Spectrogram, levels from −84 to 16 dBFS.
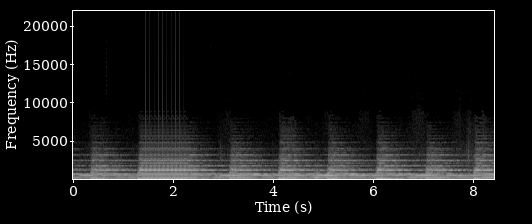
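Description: At 1.45 s the audio locks into a system hang loop until about 2.30 s: the same 85 ms slice repeats exactly, ten times, giving a machine-gun stutter at roughly 11.7 Hz. That's the computer or driver freezing while the sound hardware keeps replaying its ring buffer, and the slice length fits a 4096-sample buffer. Once it recovers, playback resumes where it stalled, with little or nothing dropped.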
